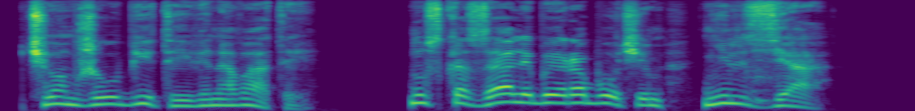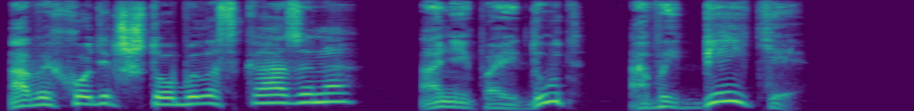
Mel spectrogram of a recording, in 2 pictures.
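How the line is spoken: Heated whispered questions. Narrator (Russian): он спрашивал горячим шепотом

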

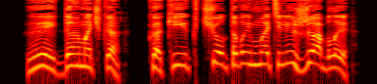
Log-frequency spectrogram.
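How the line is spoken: Shouted. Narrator (Russian): закричал я

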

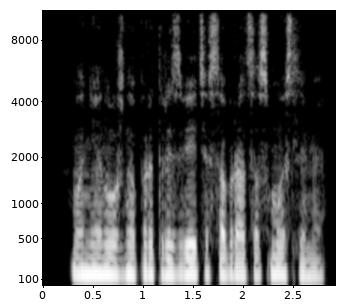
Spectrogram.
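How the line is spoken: Sighing. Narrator (Russian): вздохнул

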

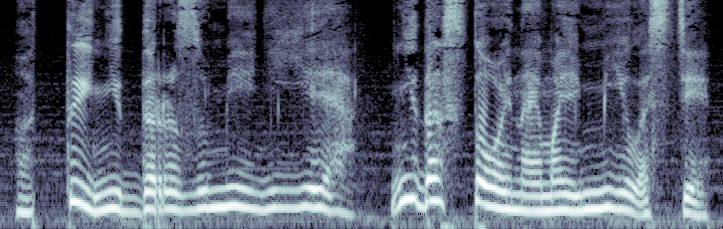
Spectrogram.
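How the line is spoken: Snarling stepfather. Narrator (Russian): оскалившись, прорычал отчим

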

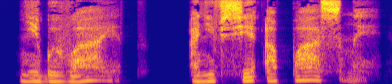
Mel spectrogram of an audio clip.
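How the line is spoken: Whispered. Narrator (Russian): шепнула

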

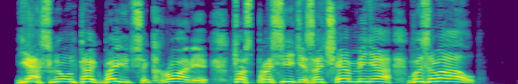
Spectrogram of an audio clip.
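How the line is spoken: Howling shout. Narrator (Russian): вопил Гаганов

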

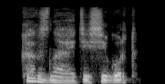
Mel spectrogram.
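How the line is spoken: Cold, curt. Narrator (Russian): холодно отрезала Вероника

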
